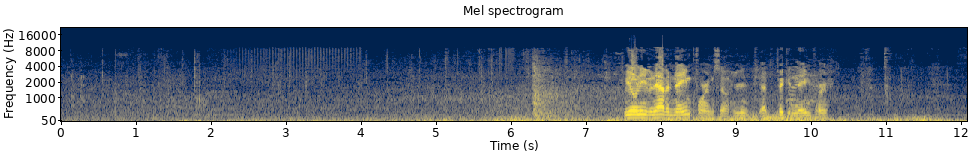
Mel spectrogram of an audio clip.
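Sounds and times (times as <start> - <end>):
hooves clip-clopping on asphalt: 0.0 - 7.3
low rumble: 1.1 - 12.0.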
